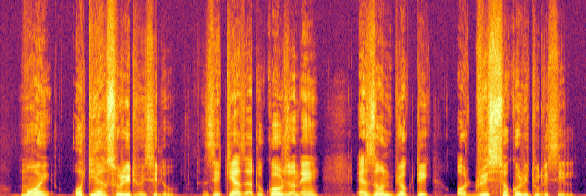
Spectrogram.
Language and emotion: Assamese, surprised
